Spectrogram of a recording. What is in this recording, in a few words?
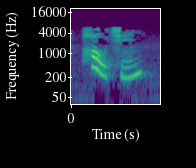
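"后勤", Mandarin Chinese; chinese-flashcards; hsk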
